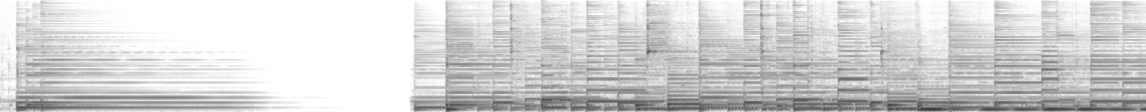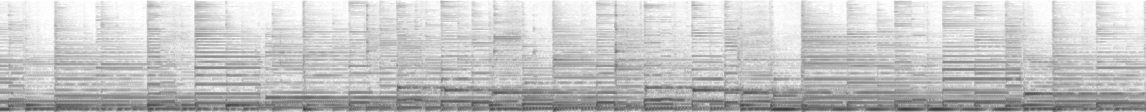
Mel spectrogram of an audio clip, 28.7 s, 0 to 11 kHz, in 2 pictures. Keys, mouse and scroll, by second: 0.7-4.9 ctrl+drag, 4.9 middle click, 5.1 click, 5.1 middle click, 5.9-6.9 ctrl+drag, 6.9-7.9 middle drag, 7.9-9.0 drag, 9.0-10.8 middle drag, 10.8-11.8 ctrl+drag, 11.8-13.3 middle drag, 13.3-14.3 ctrl+drag, 14.3-16.3 middle drag, 16.3-22.3 ctrl+drag, 22.3-23.3 middle drag, 23.3-24.3 ctrl+drag, 24.3-25.7 middle drag, 25.7-26.7 ctrl+drag, 26.7-28.1 middle drag, 28.1-28.6 ctrl+drag.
